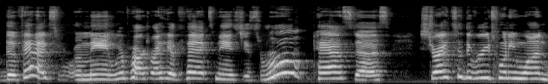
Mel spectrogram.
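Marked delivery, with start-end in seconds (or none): 2.6-3.1 mock engine vroom. Imitating the FedEx truck.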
